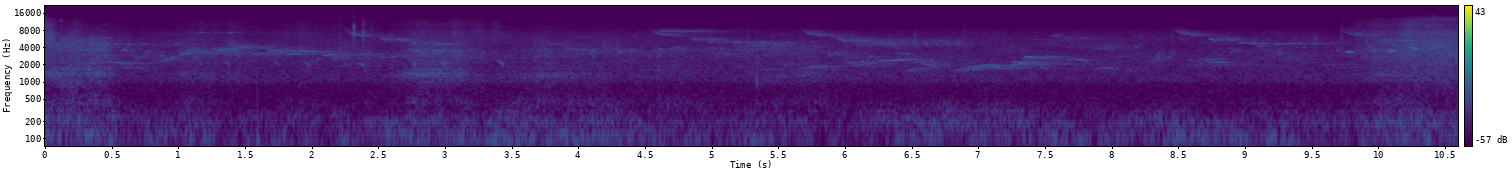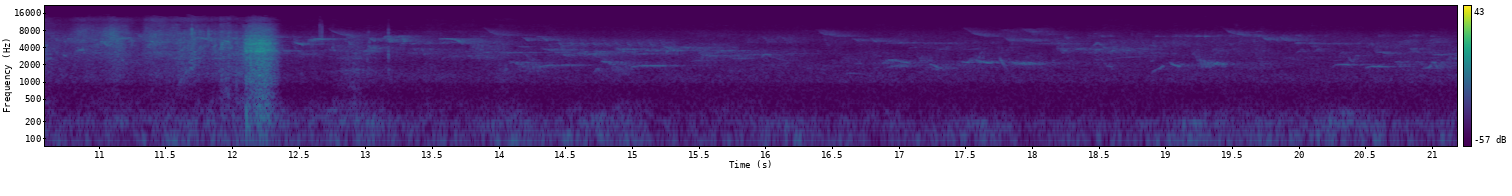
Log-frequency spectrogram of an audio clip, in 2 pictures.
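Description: Small birds calling over and over with short, falling chirps above a steady low rumble. About halfway through there is a brief rustle that ends in a sharp knock.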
